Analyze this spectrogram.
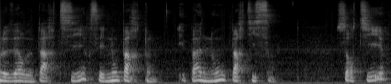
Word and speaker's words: partons: Par contre, nous prenons, nous partons, c'est pas nous partissons.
